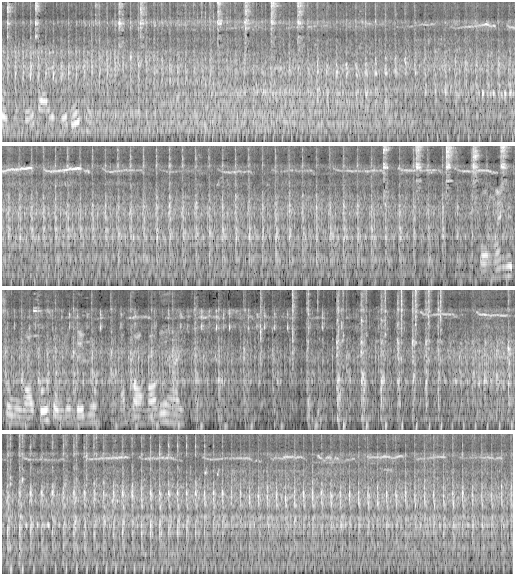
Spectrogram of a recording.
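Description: A small diesel engine runs with a fast, steady chugging close by.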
